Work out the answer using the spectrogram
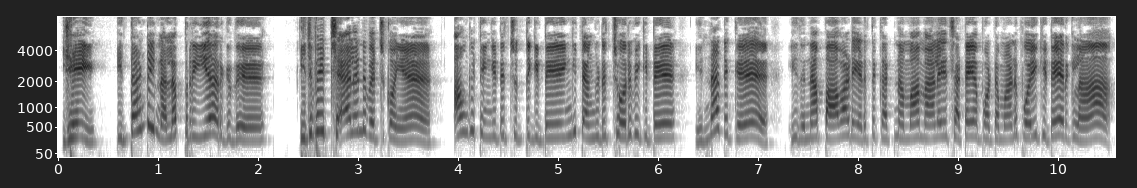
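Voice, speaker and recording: Fretting granny. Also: female voice, high voice, bright, forceful tone, no room sound, studio quality. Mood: teasing. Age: older. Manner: chatty, fretting, quick rambling talk. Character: older village grandmother, fussy and protective. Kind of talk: cartoon voice acting.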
